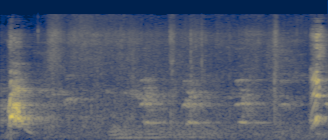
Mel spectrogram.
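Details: A pet dog gives a sharp, short bark at the start and another at the end, with a person softly speaking greetings to it in between.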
